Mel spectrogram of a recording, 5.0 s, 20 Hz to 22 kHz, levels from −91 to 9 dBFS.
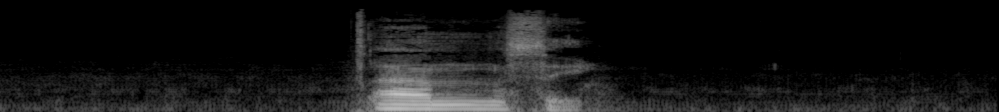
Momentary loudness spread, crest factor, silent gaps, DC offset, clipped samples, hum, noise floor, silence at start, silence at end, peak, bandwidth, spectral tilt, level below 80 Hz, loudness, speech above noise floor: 21 LU; 24 dB; none; under 0.1%; under 0.1%; none; -67 dBFS; 1.8 s; 2.1 s; -6 dBFS; 14.5 kHz; -6.5 dB/octave; -52 dBFS; -24 LUFS; 44 dB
